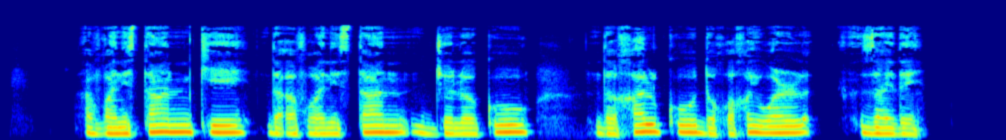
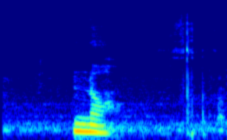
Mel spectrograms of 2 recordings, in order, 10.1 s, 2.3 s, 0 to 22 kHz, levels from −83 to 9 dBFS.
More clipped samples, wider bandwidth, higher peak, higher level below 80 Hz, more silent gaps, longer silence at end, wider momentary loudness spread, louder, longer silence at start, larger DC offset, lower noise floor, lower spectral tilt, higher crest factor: neither; first, 11.5 kHz vs 10 kHz; first, -6 dBFS vs -14 dBFS; about the same, -62 dBFS vs -66 dBFS; neither; first, 0.85 s vs 0.05 s; second, 10 LU vs 24 LU; first, -21 LUFS vs -26 LUFS; about the same, 0.85 s vs 0.75 s; neither; first, under -90 dBFS vs -55 dBFS; second, -6 dB/octave vs -8.5 dB/octave; about the same, 16 dB vs 16 dB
